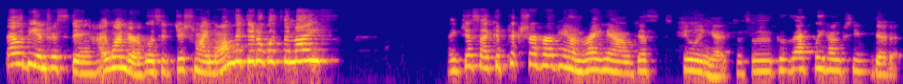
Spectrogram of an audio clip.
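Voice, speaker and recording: A woman's voice: on the high side, sing-song, fairly quick. A woman teaching a casual cooking demonstration over a video call. She talks in a chatty, homey way and often restarts her sentences. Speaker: cooking class instructor.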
